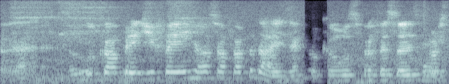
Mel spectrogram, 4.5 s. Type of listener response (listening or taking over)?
listening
